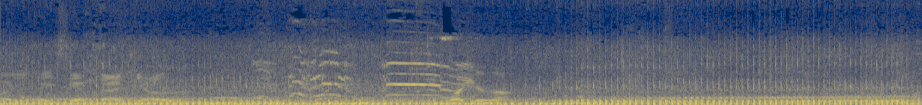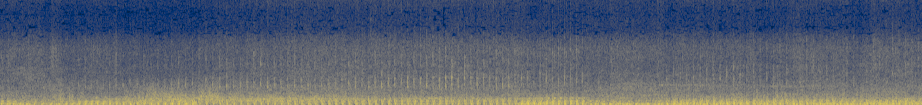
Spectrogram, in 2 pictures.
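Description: Other motorbikes putter past in the street.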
